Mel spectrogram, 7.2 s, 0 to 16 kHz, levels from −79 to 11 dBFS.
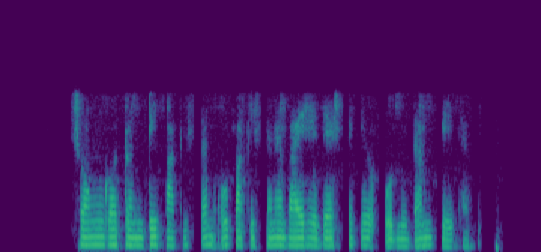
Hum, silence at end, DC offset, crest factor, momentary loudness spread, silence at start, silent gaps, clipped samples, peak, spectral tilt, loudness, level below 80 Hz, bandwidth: none; 0.55 s; under 0.1%; 20 dB; 15 LU; 1 s; 6.55-6.59 s; under 0.1%; -4 dBFS; -12.5 dB/octave; -22 LUFS; -46 dBFS; 4.1 kHz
